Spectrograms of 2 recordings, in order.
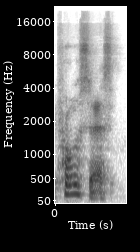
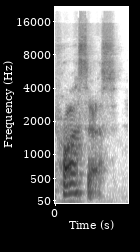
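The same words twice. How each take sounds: First: It is said the Canadian way. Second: It is said the American way.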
